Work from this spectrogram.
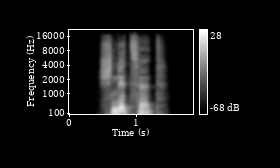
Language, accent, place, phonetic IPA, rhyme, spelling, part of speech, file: German, Germany, Berlin, [ˈʃnɪt͡sət], -ɪt͡sət, schnitzet, verb, De-schnitzet.ogg
- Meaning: second-person plural subjunctive I of schnitzen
